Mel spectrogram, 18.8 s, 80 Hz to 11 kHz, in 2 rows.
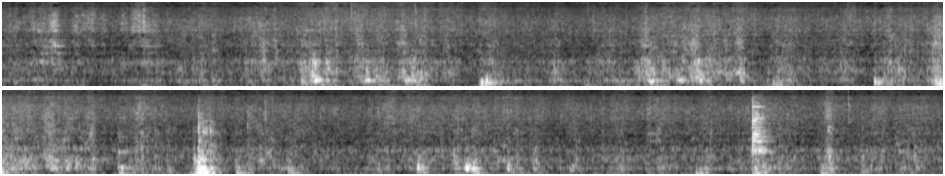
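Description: Onions, curry leaves and ground masala sizzling as they fry in a large metal pot, with a wooden spoon scraping and knocking against the pot as it is stirred. A sharper knock comes about 11 seconds in and another near the end.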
